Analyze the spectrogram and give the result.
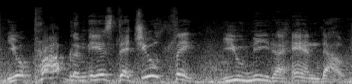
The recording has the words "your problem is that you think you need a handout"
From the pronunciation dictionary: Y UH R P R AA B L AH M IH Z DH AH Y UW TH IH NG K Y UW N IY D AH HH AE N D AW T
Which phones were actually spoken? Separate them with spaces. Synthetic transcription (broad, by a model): Y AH R P R AA B L AH M IH Z DH AH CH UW TH IH NG K Y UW N IY D AH HH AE N D AW T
